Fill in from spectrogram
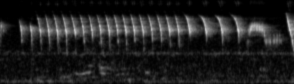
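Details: White canary of the panda variety giving a long, steady series of about twenty sharp down-slurred chirps, roughly five a second, ending in a brief buzzy rattle and one final chirp.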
